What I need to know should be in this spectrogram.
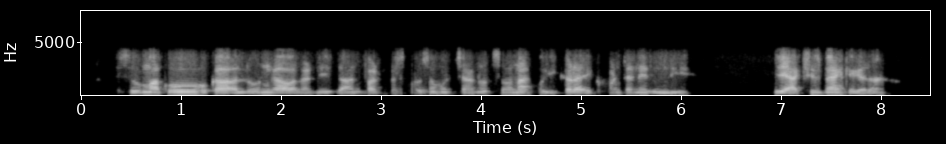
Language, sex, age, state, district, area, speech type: Telugu, male, 30-45, Andhra Pradesh, N T Rama Rao, rural, conversation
